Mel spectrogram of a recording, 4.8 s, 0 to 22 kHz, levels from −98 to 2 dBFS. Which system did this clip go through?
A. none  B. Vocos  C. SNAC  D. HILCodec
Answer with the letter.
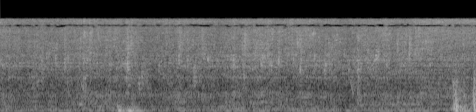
A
